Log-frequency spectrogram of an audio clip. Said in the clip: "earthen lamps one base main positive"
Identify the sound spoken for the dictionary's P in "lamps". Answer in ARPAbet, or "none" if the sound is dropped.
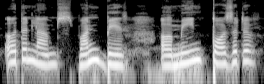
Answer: none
